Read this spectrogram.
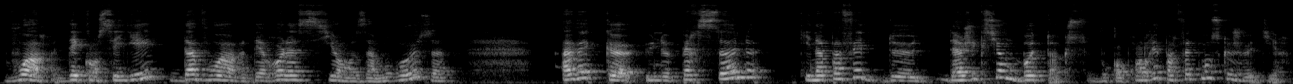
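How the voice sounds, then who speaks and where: A tarot reader with a Lorraine French accent talks casually to her viewers, chatty and teasing and quick to laugh at herself. Her mid-range voice is sing-song and slow. She sits far from the mic, so the sound is roomy.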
